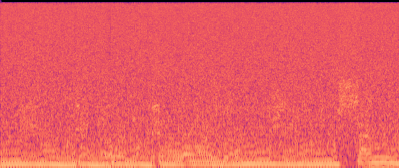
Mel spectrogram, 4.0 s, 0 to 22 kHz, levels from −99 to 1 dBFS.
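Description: Speech clip, and it's wrecked from start to finish by a wrong sample width. What you hear is a loud wash of harsh noise with the talking buried underneath, dragging along at half speed, so everything sits an octave low. That fits 32-bit float data being read back as 16-bit integers: each float gets split into two bogus samples, which halves the playback rate. Most of those values are mismatched bytes, and only the halves carrying the float's top bits keep a rough trace of the real waveform.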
